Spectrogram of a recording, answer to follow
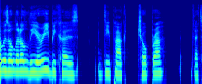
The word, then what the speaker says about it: Deepak Chopra: funny because I was a little leery because Deepak Chopra that's how you say it is is the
